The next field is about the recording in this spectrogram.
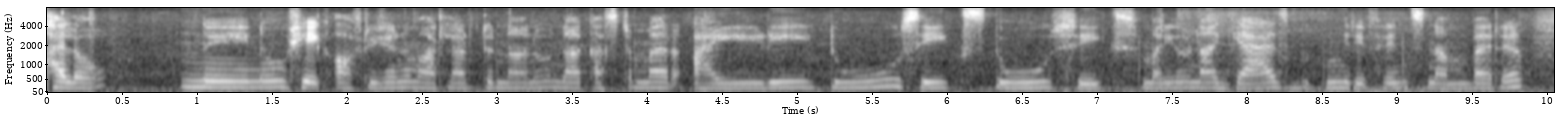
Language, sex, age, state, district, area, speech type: Telugu, female, 18-30, Telangana, Hyderabad, urban, spontaneous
